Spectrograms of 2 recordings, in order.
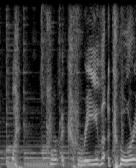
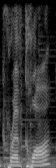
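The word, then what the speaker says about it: Creve Coeur: Don't you mean Crevecoeur? So here in St. Louis, that's how we pronounce everything. We pronounce our French places like very phonetically, like deliberately. It's very odd. It's not Crève-Quoi, it's Crève-Coeur.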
